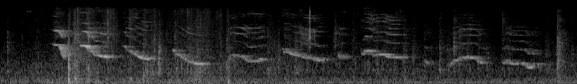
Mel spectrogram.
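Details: Papillon puppy giving a run of about ten high, thin whimpering yips, each sliding downward in pitch, close together over several seconds in a quiet room.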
